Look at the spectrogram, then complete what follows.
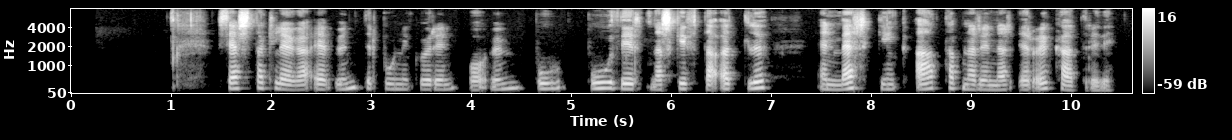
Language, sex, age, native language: Icelandic, female, 50-59, Icelandic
